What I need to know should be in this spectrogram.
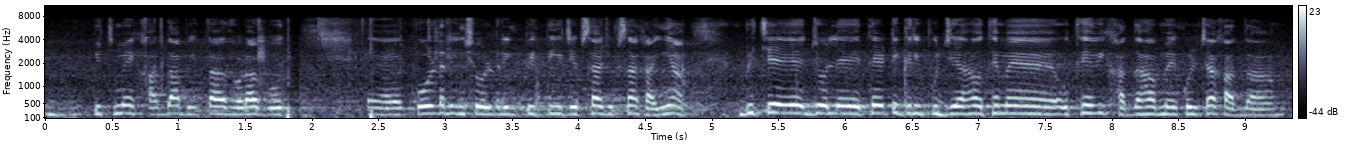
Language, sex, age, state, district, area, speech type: Dogri, male, 18-30, Jammu and Kashmir, Jammu, urban, spontaneous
